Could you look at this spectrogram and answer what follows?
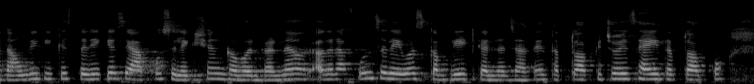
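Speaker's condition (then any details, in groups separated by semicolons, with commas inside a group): No condition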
